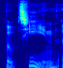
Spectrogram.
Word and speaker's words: Bottin: But Rob Bottin, as I've been told is how you pronounce his name, did the design and effects.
